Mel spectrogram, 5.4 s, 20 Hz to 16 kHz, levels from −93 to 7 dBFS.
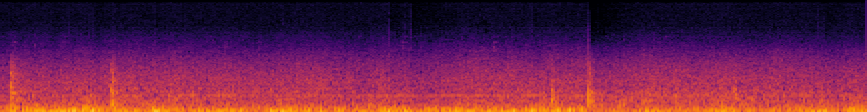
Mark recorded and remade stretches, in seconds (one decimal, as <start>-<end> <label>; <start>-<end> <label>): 0.0-5.4 recorded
